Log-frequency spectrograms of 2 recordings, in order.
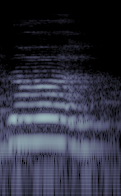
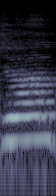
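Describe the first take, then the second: First: The word begins with a hard g sound. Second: The word begins with a soft j sound. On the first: The speaker calls it right. "लेकिन हम क्या बोलते हैं" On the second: The speaker calls it wrong. "हमें जर्ल बोलना चाहिए, नहीं"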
